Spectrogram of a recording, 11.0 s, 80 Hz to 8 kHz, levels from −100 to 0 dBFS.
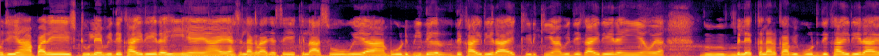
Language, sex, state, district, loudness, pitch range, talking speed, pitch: Hindi, female, Chhattisgarh, Bilaspur, -16 LUFS, 190-195 Hz, 235 wpm, 195 Hz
